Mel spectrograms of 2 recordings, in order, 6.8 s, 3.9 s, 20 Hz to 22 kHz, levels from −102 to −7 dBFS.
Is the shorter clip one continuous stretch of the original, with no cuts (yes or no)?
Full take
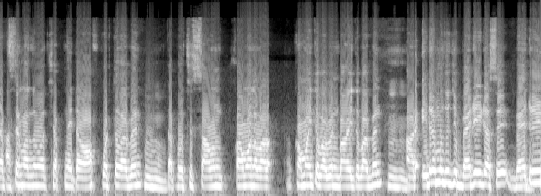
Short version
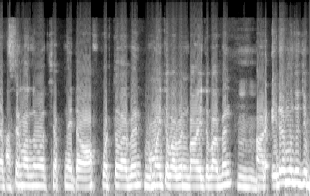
no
